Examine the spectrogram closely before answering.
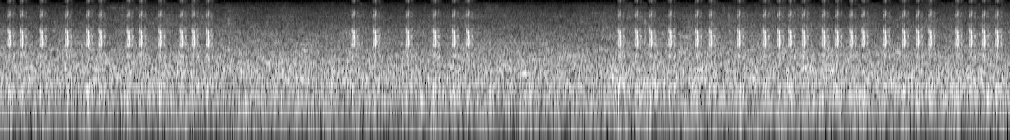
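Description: Short electronic blips tick rapidly in bursts.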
